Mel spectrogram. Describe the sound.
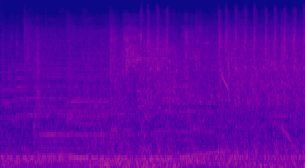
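Machine-gun fire in a video game: a dense, continuous rattle of rapid shots mixed with busy game noise, with no voices.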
